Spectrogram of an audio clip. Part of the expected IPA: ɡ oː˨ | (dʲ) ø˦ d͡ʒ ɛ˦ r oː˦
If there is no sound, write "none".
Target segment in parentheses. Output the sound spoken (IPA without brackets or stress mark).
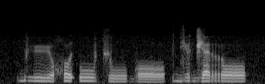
dʲ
